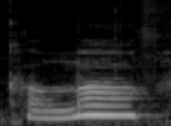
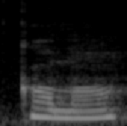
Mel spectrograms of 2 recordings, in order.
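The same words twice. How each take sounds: First: "como" with the stress wrongly moved onto the last o, ko-MO; the misreading, "como" stressed on the final syllable; mistaken stress. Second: "como" with stress on the first o, KO-mo; teacher says "como" stressing the first syllable, KO-mo; correct Spanish stress. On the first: Teacher shows the wrong reading of "como", ko-MO. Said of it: "you might think it's". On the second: Teaching Spanish stress on "como", KO-mo. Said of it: "in the word". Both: Shown as a demonstration.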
